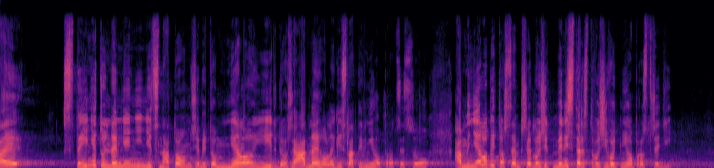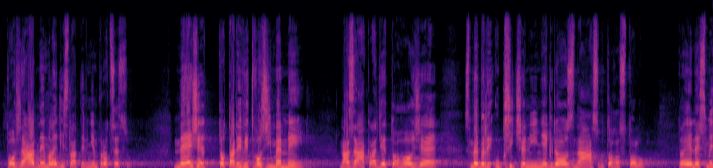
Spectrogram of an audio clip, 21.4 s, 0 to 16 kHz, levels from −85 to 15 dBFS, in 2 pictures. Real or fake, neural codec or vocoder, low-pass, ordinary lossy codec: real; none; 14.4 kHz; AAC, 96 kbps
